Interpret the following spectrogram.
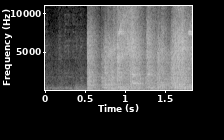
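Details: Refurbished 2007 EAM Mosca ROMP-5 strapping machine, 800x400 mm arch, 5 mm strap, with the tension motor switched on: after a pause, a harsh whir holds about 1.5 seconds as the strap cinches tight around a hand; a normal cycle.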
